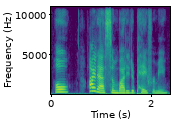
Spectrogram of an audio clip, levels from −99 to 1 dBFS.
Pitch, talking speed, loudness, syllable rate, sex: 260 Hz, 200 wpm, -18 LUFS, 6.2 syllables/s, female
